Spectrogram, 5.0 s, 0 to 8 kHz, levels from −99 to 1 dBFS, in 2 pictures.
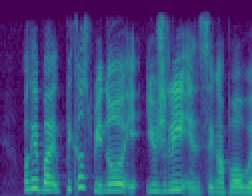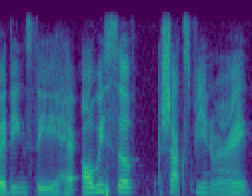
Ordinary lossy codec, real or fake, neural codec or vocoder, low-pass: none; real; none; 7.2 kHz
